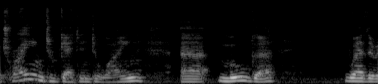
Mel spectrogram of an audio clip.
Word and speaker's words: Muga: So Muga, it could also be Mug A, but I'm pretty sure it's pronounced Muga.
